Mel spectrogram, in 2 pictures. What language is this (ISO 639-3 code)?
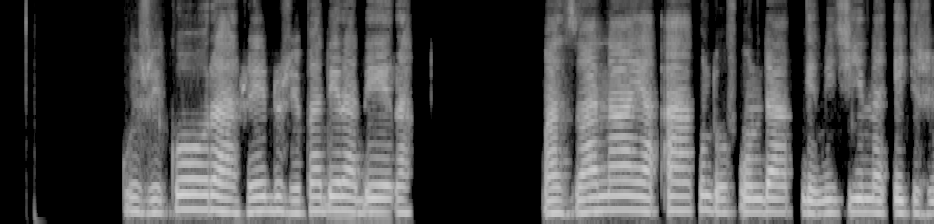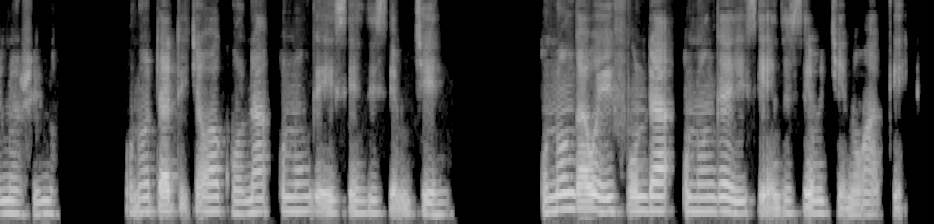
ndc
